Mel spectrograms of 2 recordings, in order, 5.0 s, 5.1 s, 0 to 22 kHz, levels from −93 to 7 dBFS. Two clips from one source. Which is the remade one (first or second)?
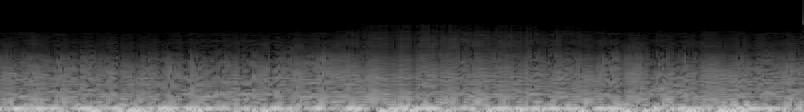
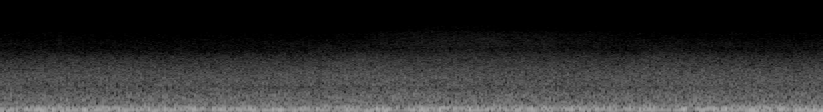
first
